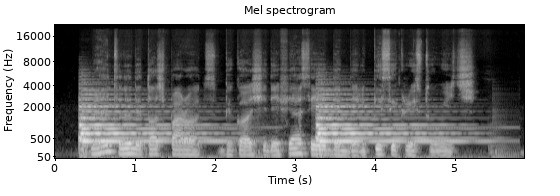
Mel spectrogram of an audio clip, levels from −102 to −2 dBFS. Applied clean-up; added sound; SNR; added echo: none; Piano; -5 dB; none.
